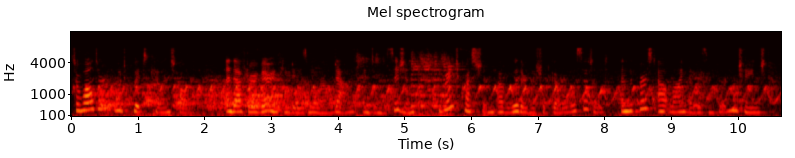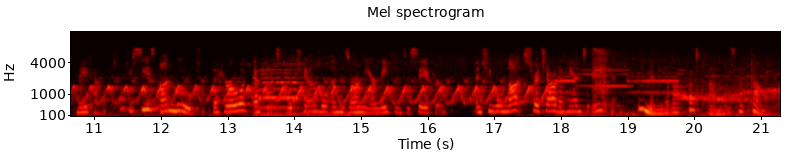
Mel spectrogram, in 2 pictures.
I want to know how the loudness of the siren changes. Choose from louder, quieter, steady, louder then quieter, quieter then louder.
steady.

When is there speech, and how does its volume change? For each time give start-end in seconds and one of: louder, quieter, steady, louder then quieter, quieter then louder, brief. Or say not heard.
0.0-21.2 steady.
